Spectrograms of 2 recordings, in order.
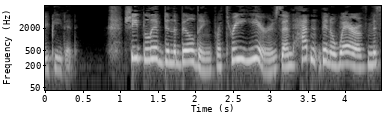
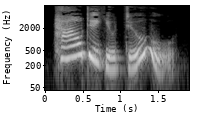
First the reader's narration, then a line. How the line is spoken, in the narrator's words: her neighbor cooed sweetly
